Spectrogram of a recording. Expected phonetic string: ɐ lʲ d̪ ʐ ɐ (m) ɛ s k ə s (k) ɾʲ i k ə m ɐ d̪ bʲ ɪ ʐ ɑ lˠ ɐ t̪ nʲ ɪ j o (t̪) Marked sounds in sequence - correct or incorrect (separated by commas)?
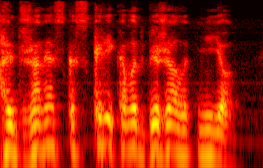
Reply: incorrect, correct, incorrect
